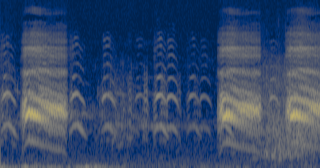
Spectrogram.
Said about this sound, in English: One time last fall, when the tide was low, a group of gulls and crows were on the beach, mooching about, looking for what had been washed up.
